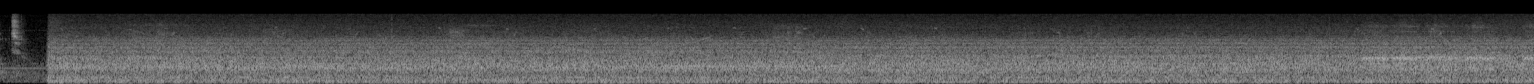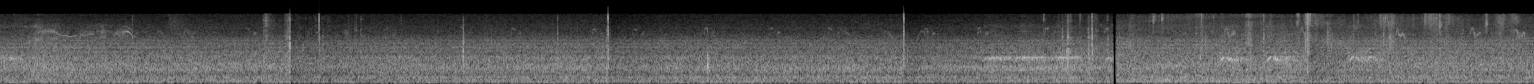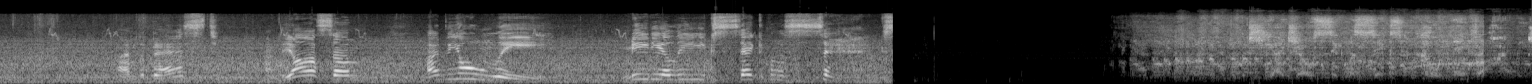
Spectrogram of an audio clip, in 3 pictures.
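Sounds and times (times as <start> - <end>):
distant road traffic: 0.0 - 39.6, 41.8 - 46.0.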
